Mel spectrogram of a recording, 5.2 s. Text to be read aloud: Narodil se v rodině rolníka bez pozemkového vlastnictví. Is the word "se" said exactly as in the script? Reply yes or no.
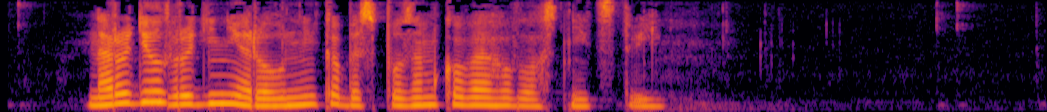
no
